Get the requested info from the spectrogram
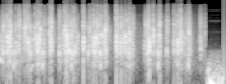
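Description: A group of people clapping, a dense patter of claps that thins out in the second half and stops abruptly at the end.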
